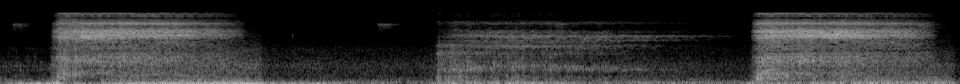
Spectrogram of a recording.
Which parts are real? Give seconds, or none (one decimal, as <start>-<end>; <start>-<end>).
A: 0.8-4.7; 6.2-9.6

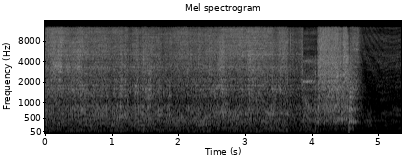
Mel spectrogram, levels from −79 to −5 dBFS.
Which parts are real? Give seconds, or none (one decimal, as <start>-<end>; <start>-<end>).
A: 0.0-3.3; 4.3-5.3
